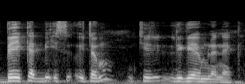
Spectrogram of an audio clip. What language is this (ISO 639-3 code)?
wol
